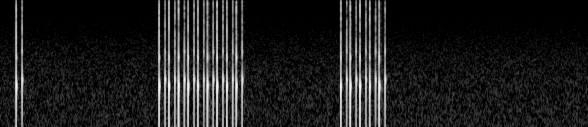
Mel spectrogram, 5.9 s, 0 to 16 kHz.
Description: Pulse dialling, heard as clicks on a phone line, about 10 pulses a second. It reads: 1 9 5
